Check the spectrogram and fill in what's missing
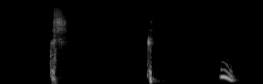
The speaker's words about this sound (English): Oh, I gotta sneeze.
